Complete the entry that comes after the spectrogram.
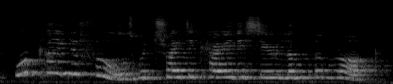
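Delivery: high country-woman voice; high rustic dame; Carty's voice. Acted.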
